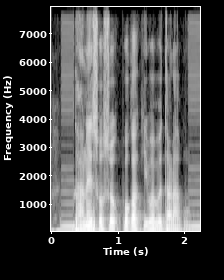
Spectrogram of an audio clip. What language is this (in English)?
Bangla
